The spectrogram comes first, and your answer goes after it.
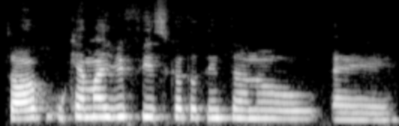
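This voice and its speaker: A Brazilian woman giving an informal online software demo, thinking aloud hesitantly as she presents and answers questions. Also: fairly high pitch, moderate pace, dull audio. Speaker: speaker giving an online talk.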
